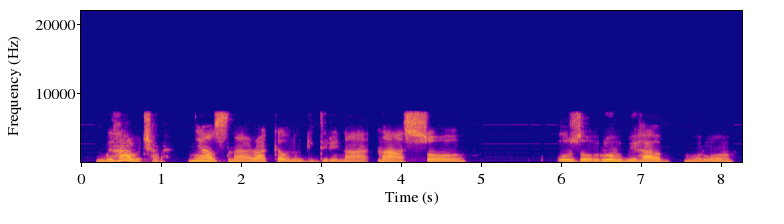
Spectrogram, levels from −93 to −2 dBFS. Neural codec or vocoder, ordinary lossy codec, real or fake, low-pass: vocoder, 22.05 kHz, 80 mel bands, HiFi-GAN; none; fake; 7.2 kHz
